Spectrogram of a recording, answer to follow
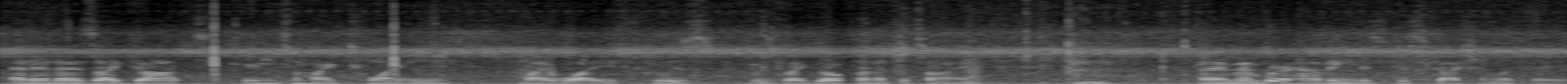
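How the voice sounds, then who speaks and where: A man from Trinidad shares a personal testimony with a group in an informal, conversational manner, checking in with listeners as he goes. His voice sits at a medium pitch. It is picked up from a distance outdoors, under very loud insect and ambient noise. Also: normal speed. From Trinidad, moved to Canada as a child. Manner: conversational, often checks in with "right?" and "okay?". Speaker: speaker giving a personal testimony. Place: outdoors at a men's canoe trip gathering.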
